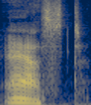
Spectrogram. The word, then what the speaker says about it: asked: Once again, in the past tense, the pronunciation of asked is very difficult to do, so it's simply pronounced ast, asked.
